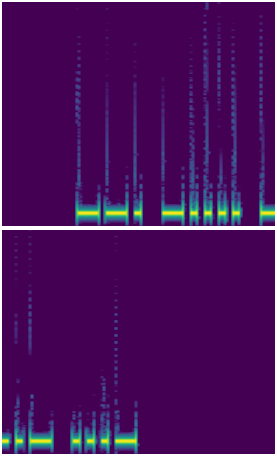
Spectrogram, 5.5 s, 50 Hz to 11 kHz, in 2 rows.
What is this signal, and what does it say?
Morse code, heard as a keyed tone, about 17 wpm, 700 Hz. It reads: G6KV
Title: DXCC-100 Call Signs - 4 Characters - 17wpm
